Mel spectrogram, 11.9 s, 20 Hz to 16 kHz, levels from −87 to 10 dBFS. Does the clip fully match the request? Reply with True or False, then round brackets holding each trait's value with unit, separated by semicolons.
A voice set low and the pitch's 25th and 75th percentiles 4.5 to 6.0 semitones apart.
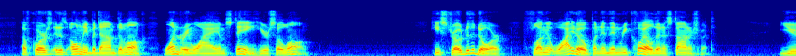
True (115 Hz; 4.8 semitones)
